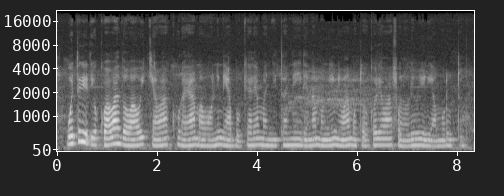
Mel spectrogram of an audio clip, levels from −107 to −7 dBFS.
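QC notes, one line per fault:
No technical faults are audible in the signal at any point.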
